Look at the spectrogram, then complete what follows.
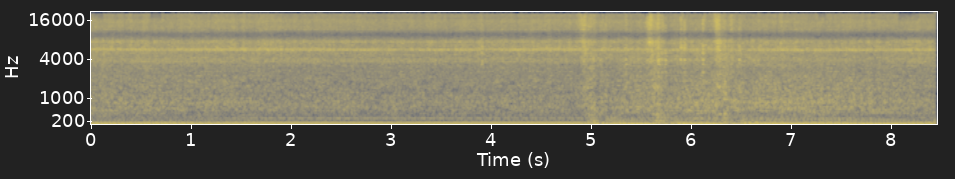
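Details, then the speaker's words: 1955 Chevrolet Bel Air, carbureted, running after ignition bypass and carburetor mixture/air screw adjustment: deep, even, steady idle hum with a brief flutter midway; idles much better than before, a settled normal idle. "hell yeah man way better way better she she idles way better big time"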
